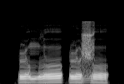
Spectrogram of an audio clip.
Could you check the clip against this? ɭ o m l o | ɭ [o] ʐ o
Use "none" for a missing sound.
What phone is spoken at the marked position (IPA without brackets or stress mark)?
o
